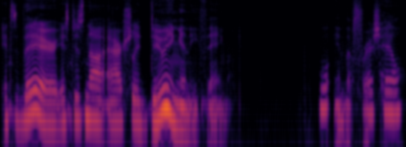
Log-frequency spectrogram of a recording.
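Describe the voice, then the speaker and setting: A woman's voice: mid-range voice, slow, a little mellow, dry recording. A young woman with a slight sore throat, casually chatting on a live coding stream, reading chat aloud and muttering at her code. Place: small room indoors.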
